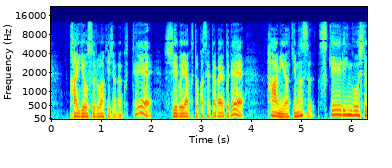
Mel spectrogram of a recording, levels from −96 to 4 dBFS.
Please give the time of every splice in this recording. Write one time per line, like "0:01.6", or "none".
0:02.2
0:05.3

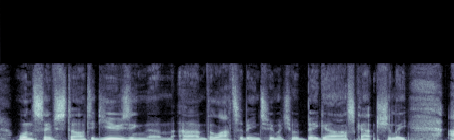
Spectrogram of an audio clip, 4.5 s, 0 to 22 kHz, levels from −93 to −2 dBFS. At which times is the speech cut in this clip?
none

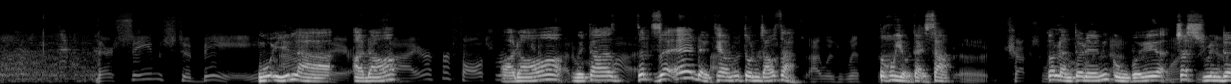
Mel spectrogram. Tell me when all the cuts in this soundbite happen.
0:03.5

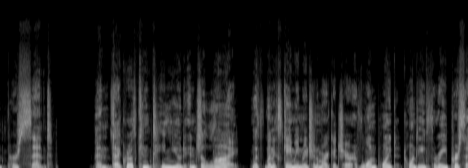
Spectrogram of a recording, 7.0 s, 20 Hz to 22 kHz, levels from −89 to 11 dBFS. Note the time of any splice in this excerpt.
none

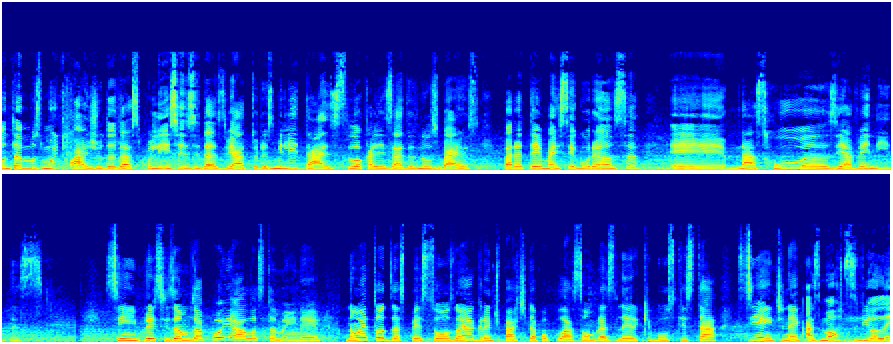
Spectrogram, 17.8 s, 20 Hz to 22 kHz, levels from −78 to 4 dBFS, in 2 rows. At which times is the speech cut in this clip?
0:12.2
0:16.9

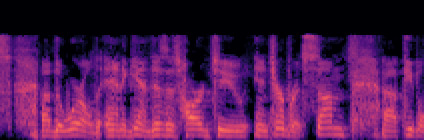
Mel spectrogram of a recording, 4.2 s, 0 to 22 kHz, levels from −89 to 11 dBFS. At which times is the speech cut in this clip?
none

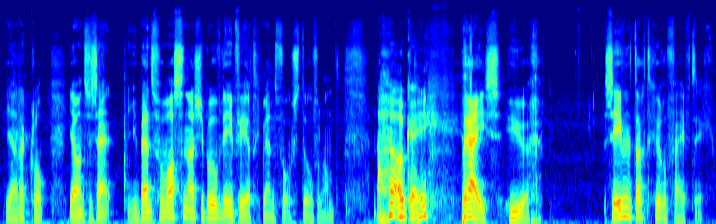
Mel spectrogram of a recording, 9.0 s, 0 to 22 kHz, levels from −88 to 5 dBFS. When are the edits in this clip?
none

